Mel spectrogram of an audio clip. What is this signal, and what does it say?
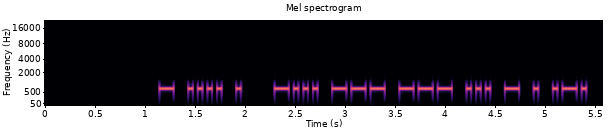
Morse code, heard as a keyed tone, about 25 wpm, 700 Hz. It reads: THE BOOSTER
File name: practice / 25wpm / All-Age Appropriate Jokes - 25wpm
